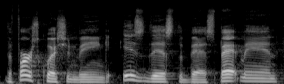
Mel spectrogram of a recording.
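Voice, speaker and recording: A man's voice: medium pitch, sing-song, moderate pace, fairly bright tone. A man hosting a casual podcast, introducing guests in a loose, jokey way with plenty of fillers. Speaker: podcast host.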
